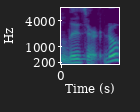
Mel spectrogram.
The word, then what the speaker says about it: leisure: 안전, safety, 그리고 여가, 레저 생활의 그 레저가 leisure로 발음이 된다는 것도 꼭 기억해 두시고요.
